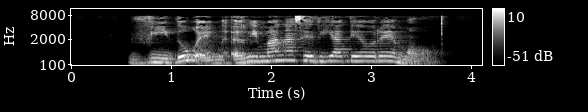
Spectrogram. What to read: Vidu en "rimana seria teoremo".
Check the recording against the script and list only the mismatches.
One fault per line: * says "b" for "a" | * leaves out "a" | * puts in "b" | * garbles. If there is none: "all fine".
all fine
